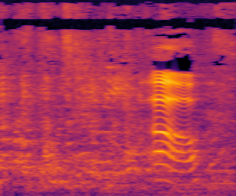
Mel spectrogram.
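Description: Voices chattering in a large, echoing room, then a loud, high-pitched excited cry about a second and a half in.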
